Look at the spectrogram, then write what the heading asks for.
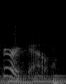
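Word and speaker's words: Curaçao: I pronounce that before I fuck up the pronunciation? Curacao? Okay, Curacao.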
